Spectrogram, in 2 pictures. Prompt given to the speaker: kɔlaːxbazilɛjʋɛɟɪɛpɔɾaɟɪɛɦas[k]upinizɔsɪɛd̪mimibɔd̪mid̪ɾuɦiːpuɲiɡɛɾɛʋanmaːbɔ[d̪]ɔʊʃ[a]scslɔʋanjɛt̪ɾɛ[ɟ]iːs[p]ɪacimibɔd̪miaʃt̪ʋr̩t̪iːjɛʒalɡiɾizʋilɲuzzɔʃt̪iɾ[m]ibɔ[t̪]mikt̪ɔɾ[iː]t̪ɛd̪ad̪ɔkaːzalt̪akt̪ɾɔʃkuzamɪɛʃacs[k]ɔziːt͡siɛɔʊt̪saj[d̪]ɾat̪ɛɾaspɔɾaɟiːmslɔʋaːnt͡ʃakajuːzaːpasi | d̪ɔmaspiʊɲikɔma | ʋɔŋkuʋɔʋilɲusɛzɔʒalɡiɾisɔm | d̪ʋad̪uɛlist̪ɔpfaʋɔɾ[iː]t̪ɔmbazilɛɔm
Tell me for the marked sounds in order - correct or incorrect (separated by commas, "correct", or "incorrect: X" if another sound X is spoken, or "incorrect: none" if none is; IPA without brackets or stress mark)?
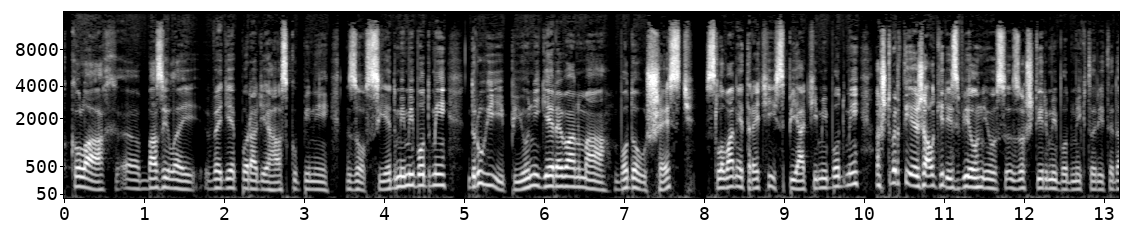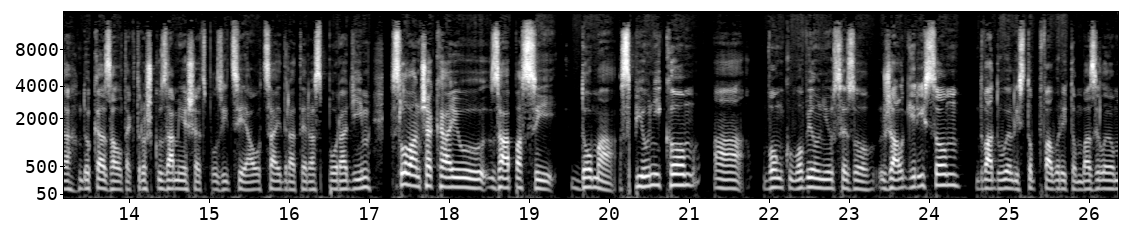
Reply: correct, correct, incorrect: ɛ, incorrect: c, correct, correct, incorrect: d̪, correct, incorrect: p, correct, incorrect: i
